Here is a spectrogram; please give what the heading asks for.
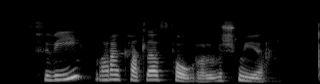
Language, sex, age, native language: Icelandic, female, 60-69, Icelandic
